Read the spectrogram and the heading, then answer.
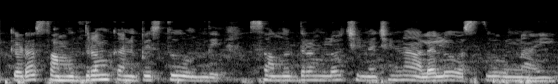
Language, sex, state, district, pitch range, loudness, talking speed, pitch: Telugu, female, Andhra Pradesh, Manyam, 180-205 Hz, -16 LUFS, 105 wpm, 195 Hz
